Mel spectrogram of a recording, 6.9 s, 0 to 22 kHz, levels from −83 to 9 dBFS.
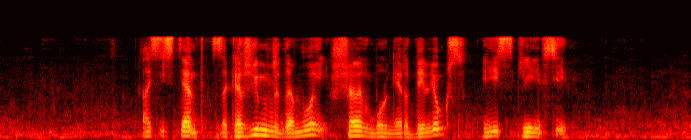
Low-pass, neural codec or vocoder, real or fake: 7.2 kHz; codec, 24 kHz, 1.5 kbps, HILCodec; fake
